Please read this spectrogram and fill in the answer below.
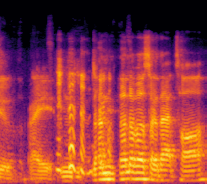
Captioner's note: laughter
